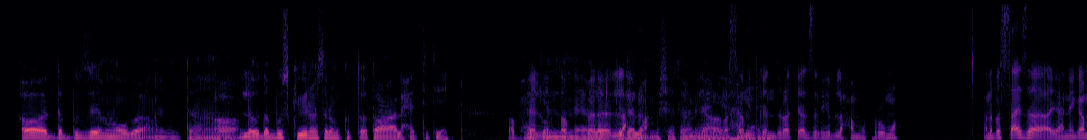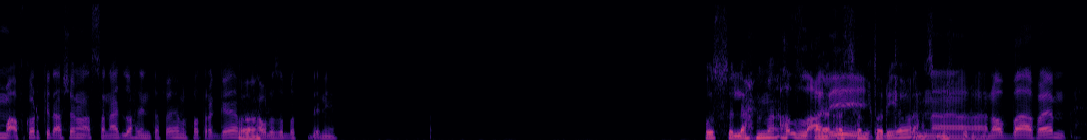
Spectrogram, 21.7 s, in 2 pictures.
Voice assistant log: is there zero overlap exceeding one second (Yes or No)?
No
